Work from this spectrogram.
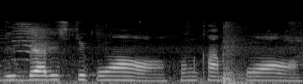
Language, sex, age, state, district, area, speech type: Assamese, female, 60+, Assam, Dhemaji, rural, spontaneous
